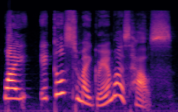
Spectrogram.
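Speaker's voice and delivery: put-on high, bright child's voice; little girl voice. A narrator's reading. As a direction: chirp it like a young girl.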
